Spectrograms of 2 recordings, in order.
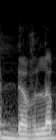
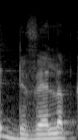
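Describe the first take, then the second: First: डेवलप said as DEV-lup, two syllables, stress on the first; the everyday wrong way: डेवलप as dev-lop; common mispronunciation. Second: डेवलप said as di-VEL-up, three syllables, stress on the middle; the right way: डेवलप with a short di- and a stressed VEL; correct pronunciation. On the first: Teacher shows students the usual wrong डेवलप, said as dev-lop. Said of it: "हम लोग अक्सर डेवलप बोलते हैं". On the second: Teacher gives students the correct डेवलप, said di-VEL-up. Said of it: "सही में से इसको जब प्रोनाउंस करेंगे". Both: Shown as a demonstration.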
